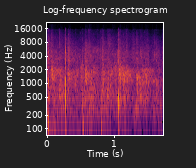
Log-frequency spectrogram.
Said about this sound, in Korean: 잠깐 일어나서 환영의 박수를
